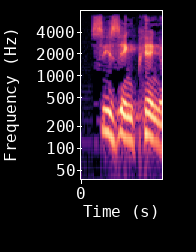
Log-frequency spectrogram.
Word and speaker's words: Xi Jinping: The Chinese president, who has been called a dictator by our president, which I think he said it right, Xi Jinping is the pronunciation of his name.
